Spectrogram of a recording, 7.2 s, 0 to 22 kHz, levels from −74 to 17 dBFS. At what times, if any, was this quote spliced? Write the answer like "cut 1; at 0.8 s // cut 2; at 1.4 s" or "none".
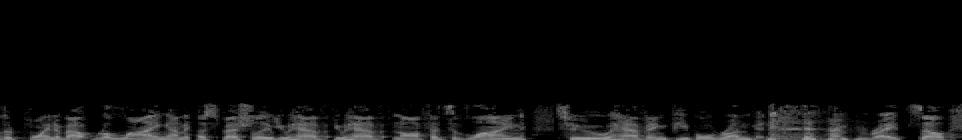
cut 1; at 1.4 s // cut 2; at 2.0 s // cut 3; at 2.5 s // cut 4; at 4.2 s // cut 5; at 5.7 s

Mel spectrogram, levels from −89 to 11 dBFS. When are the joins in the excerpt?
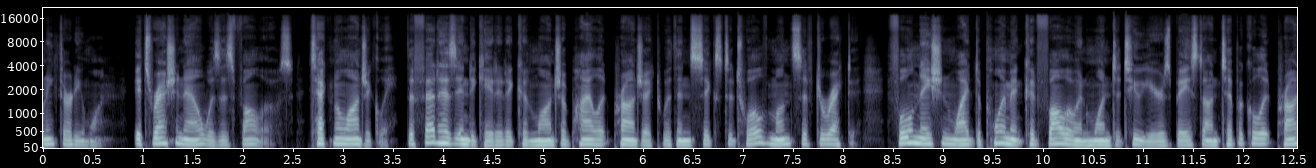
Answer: none

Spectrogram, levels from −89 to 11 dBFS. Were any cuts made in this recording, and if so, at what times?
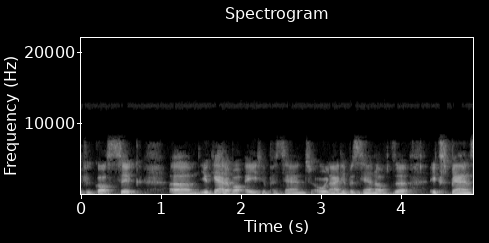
cut 1; at 1.6 s // cut 2; at 3.1 s

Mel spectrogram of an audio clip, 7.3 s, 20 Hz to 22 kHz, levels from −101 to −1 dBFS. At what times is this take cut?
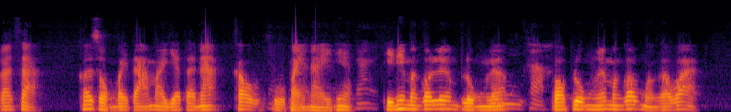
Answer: cut 1; at 3.7 s

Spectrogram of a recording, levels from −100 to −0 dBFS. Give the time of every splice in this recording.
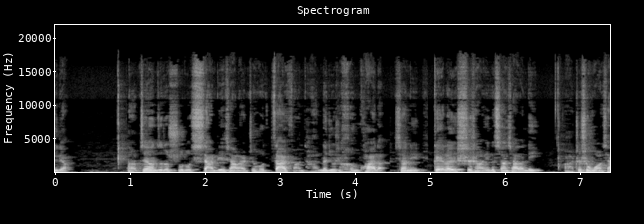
cut 1; at 4.5 s // cut 2; at 5.0 s

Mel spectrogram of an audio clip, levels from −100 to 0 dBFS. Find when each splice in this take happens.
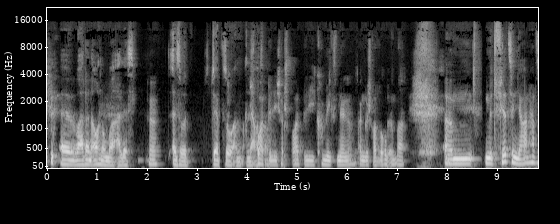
cut 1; at 3.4 s // cut 2; at 4.7 s // cut 3; at 6.2 s // cut 4; at 6.8 s // cut 5; at 8.7 s

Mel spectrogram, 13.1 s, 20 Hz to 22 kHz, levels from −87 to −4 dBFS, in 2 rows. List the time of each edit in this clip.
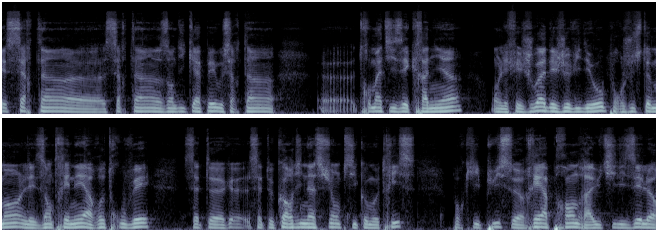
none

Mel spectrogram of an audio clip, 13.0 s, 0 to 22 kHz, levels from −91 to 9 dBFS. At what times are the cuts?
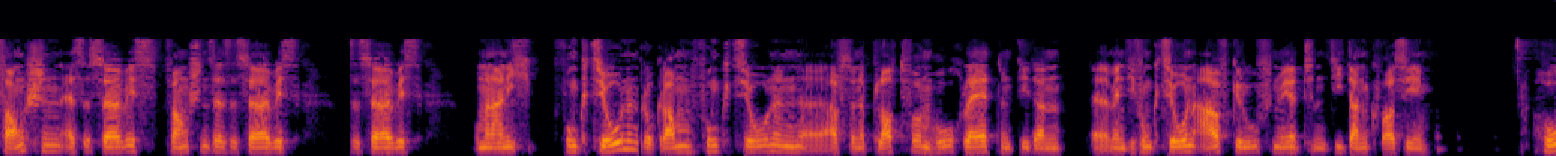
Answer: cut 1; at 1.4 s // cut 2; at 2.9 s // cut 3; at 4.5 s // cut 4; at 5.3 s // cut 5; at 8.9 s // cut 6; at 10.9 s

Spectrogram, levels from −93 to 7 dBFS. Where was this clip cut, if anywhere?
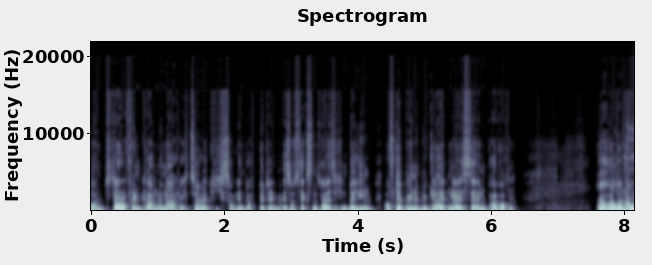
cut 1; at 4.3 s

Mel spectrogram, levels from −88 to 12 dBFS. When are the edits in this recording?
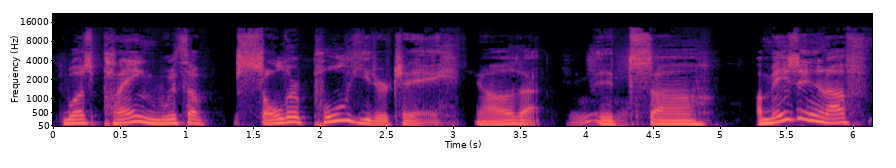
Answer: cut 1; at 1.3 s // cut 2; at 3.1 s

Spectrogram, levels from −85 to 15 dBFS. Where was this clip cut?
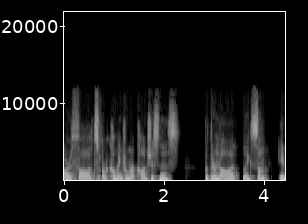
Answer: none

